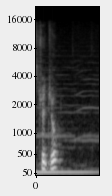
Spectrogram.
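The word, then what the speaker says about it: strigil: romans and it was called a stridgel s-t-r-i-g-i-l spell that from me to you in a minute it's strijl and it was used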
